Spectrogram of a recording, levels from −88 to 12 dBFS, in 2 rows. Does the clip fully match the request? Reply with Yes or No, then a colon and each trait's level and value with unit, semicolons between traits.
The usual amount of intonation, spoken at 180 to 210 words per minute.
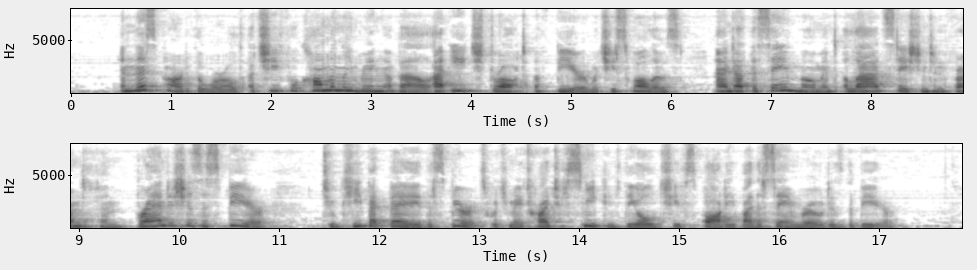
Yes: average, 3.5 semitones; average, 200 wpm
